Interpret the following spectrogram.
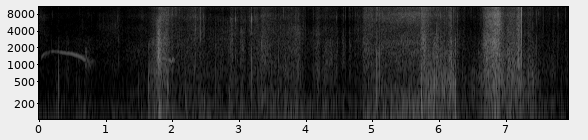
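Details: Hungry kittens searching for their mother and cuddling her: one high, thin mew that rises then slides down in an arch lasting under a second, followed by rustling, scratching and shuffling sounds.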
